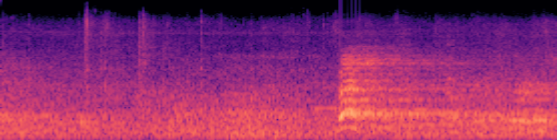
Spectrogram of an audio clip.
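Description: A short shouted call about two and a half seconds in, held on one pitch, over the steady echoing noise of an indoor sports hall with a few faint clicks.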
